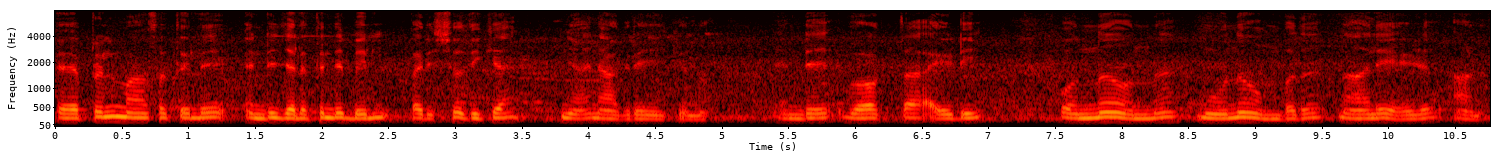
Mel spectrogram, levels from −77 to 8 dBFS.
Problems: low volume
